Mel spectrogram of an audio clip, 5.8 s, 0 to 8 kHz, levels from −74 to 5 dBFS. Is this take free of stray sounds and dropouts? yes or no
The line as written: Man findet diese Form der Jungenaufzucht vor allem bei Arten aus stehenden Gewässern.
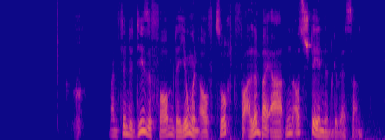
no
